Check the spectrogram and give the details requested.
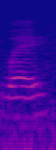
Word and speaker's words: Hue: And So it's pronounced way.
